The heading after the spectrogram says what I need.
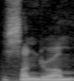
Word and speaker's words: Sundrum: In fact, specifically, if you're interested, Randall Sundrum 1, Randall, spelled like it sounds, and then Sundrum, S-U-N is in November, drum, like ba-da-ba-dum.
